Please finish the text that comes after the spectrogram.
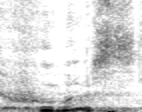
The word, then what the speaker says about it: hummus: soup and bread and hummus which eli pronounces properly as humus like his friends in jerusalem where he lives in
